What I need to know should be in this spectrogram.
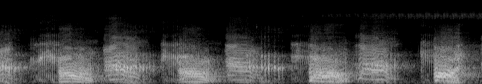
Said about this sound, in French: Pendant que l'eau chauffait dans la marmite, l'ogre et sa femme s'allongèrent pour se reposer un peu. Et ils commencèrent à ronfler.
